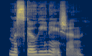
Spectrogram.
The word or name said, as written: Muscogee Nation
